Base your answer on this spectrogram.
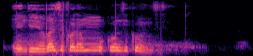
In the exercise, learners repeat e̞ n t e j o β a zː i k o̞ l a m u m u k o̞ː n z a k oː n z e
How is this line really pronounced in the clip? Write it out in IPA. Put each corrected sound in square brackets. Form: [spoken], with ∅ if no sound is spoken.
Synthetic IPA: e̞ n [d] e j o β a [z] i k o̞ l a m u m u k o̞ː n z [i] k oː n z [i]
